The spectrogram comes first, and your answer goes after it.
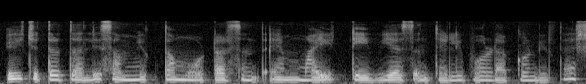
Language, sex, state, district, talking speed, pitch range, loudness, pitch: Kannada, female, Karnataka, Dakshina Kannada, 90 wpm, 100-110 Hz, -19 LUFS, 105 Hz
